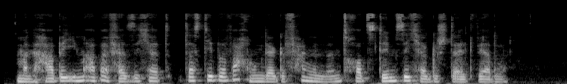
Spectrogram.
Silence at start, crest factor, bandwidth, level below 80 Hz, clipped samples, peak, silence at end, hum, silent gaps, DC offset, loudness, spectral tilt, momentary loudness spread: 0.15 s; 16 dB; 11.5 kHz; -52 dBFS; under 0.1%; -2 dBFS; 0.6 s; none; none; under 0.1%; -20 LUFS; -6 dB/octave; 7 LU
